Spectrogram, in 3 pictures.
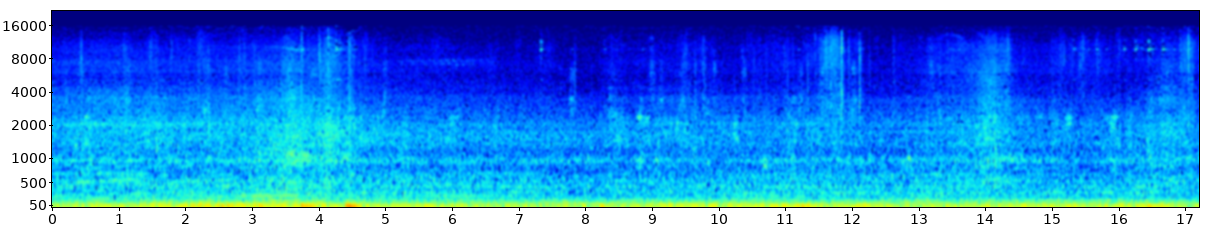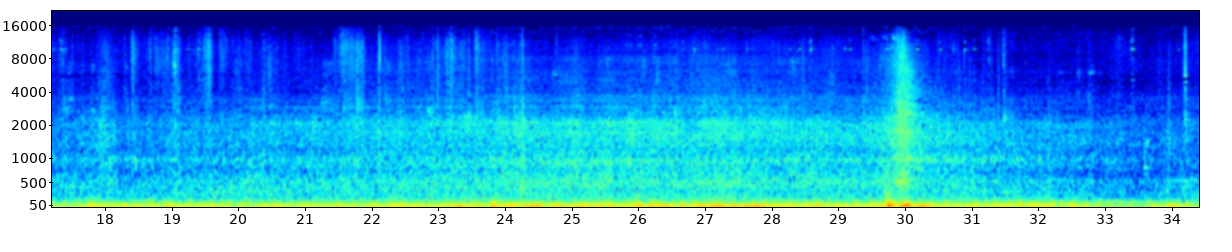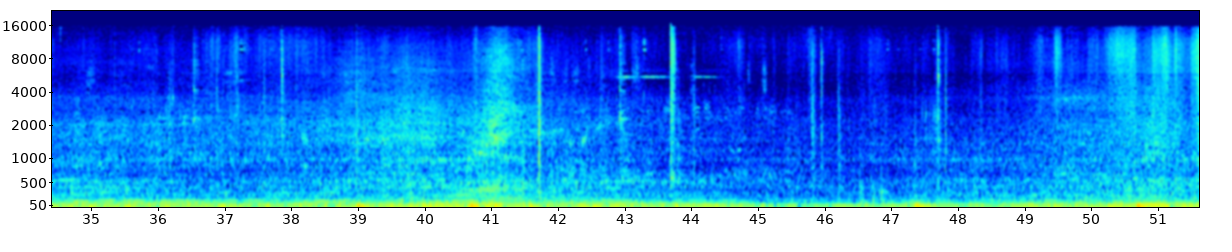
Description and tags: Ambience INT car drive audi quattro light radio
INT, audi, light, quattro, car, Ambience, radio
